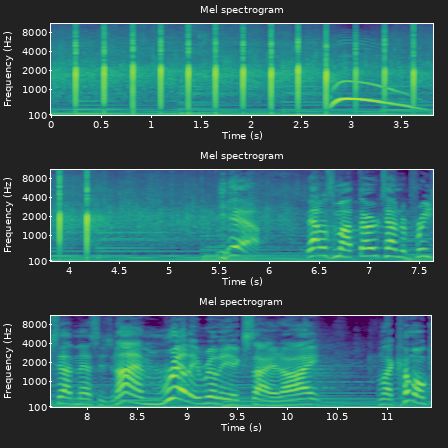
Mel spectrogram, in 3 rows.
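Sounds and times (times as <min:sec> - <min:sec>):
applause: 0:00.0 - 0:07.4, 0:10.7 - 0:11.4
speech: 0:05.6 - 0:11.4.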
